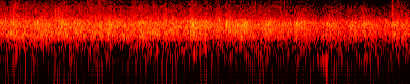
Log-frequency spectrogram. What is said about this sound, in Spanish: Un aplauso para esto también.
